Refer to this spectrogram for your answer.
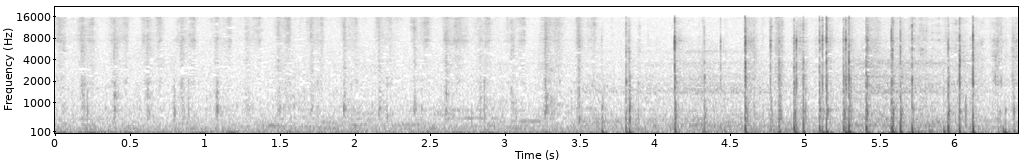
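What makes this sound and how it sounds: A small, hollow green plastic prescription-style pill bottle with a cap, its contents not visible, is held in the hand in front of a microphone and handled with the fingertips, tapped or shaken. Soft, low handling rustle over a steady low rumble gives way to a run of sharp, bright, dry clicks that grow denser and louder toward the end, each stopping almost instantly.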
